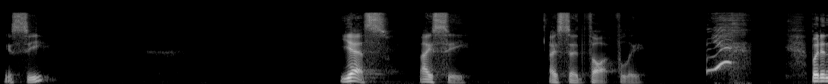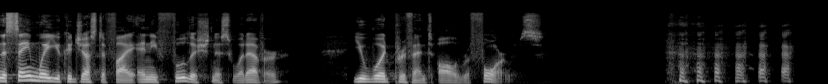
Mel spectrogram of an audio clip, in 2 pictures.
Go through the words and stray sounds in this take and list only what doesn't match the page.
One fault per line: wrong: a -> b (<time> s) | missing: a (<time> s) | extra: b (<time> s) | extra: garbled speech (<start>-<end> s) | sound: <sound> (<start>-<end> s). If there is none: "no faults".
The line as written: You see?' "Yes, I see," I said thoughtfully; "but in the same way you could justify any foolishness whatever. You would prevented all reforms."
sound: breath (7.0-7.5 s)
wrong: prevented -> prevent (12.2 s)
sound: laugh (14.9-16.2 s)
